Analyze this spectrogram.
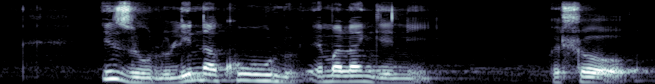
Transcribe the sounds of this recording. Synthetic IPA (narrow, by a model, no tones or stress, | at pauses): izululinakʰuluɛmalaŋʱenḭ | wɛɬɔːɓɔ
